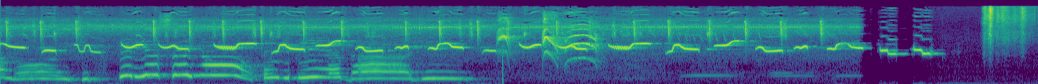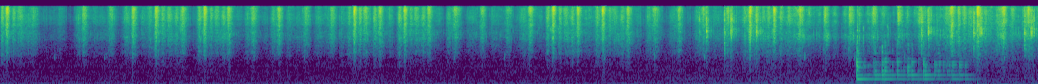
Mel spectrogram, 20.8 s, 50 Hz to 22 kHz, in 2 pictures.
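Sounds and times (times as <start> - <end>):
small birds singing: 0.0 - 9.5, 19.0 - 20.7
speech: 0.8 - 1.1.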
